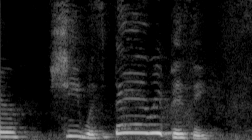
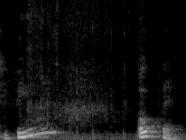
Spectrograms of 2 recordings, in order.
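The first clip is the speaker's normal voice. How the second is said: plain reading voice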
